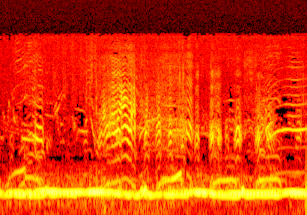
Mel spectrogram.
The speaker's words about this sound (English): So what you have there is a group of males in full display. You hear the deep cooing sound of the greater prairie chickens inflating these air sacs in their necks. These brown and white chicken-like birds are shuffling forward.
